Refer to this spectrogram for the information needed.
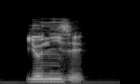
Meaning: to ionize
- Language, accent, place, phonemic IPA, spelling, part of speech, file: French, France, Lyon, /jɔ.ni.ze/, ioniser, verb, LL-Q150 (fra)-ioniser.wav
